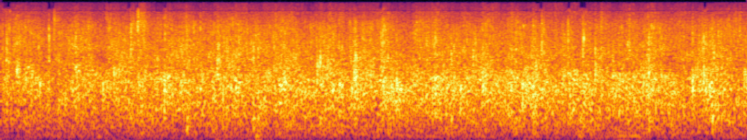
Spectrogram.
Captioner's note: applause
